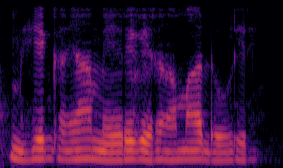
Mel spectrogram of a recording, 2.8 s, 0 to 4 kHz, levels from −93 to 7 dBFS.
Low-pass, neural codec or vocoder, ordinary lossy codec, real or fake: 3.6 kHz; none; none; real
